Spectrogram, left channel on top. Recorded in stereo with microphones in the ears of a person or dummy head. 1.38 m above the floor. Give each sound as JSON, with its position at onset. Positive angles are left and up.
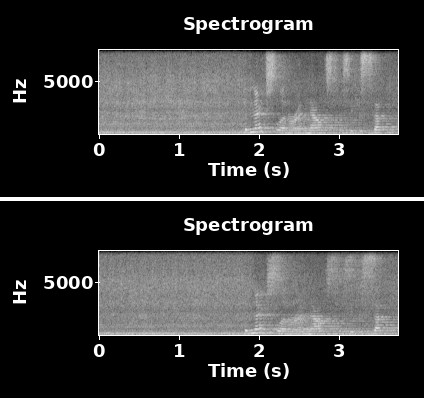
{"t": 1.8, "sound": "a woman speaking", "side_deg": 65, "distance_m": 1.5}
